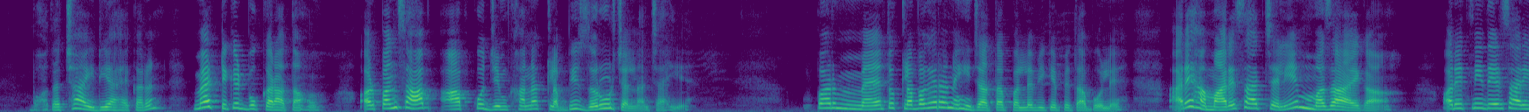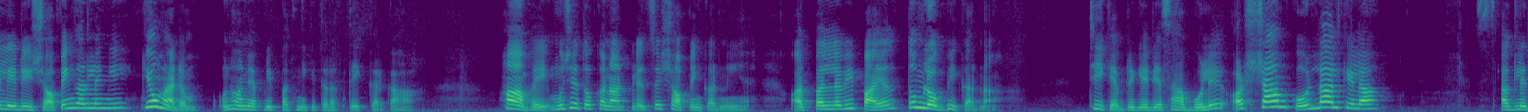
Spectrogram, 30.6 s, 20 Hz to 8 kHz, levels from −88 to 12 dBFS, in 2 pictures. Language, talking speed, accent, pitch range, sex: Hindi, 160 wpm, native, 195-300 Hz, female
